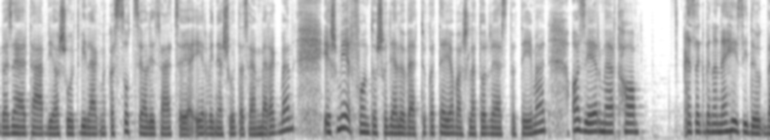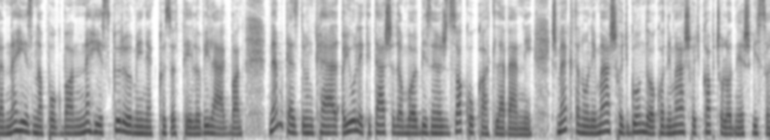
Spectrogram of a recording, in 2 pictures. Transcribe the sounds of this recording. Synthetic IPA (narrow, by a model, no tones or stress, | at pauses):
ɡɒzɛlt̪aːrɟɒʃult̪ʋilaːɡnɒkɒso̞t̪siɒlizaːt̪sijoːjɒ̰ʔeːrveːɲɛʃylt̪ɒzɛmbɛɾɛɡ̚bɛneːʃmeːrfo̞nt̪o̞ʃho̞ɟɛløːvɛt̪ːykɒt̪ɛjɒvɒʃlɒt̪o̞d̪rɛɛst̪ɒt̪eːmaːt̪ɒzeːrmɛrt̪hɒ | ɛzɛɡbɛnɒnɛɦeːzid̪øːɡbɛnːɛɦeːznɒpo̞ɡbɒnːɛɦeːskø̞ɾylmeːɲɛkːø̞zø̞t̪ːeːløːvilaːɡbɒnːɛmkɛzd̪yŋkʰɛlːɒjoːleːt̪it̪aːrʃɒd̪ɒlomboːlbizo̞ɲo̞ʒzɒko̞kɒt̪lɛvɛnːieʃmɛkt̪ɒnulnimaːʃho̞ɟɡo̞nd̪o̞lko̞d̪nimaːʃho̞ckɒpt͡ʃo̞loːd̪nieːʃʋiso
